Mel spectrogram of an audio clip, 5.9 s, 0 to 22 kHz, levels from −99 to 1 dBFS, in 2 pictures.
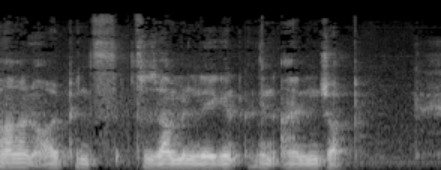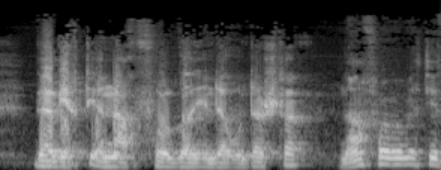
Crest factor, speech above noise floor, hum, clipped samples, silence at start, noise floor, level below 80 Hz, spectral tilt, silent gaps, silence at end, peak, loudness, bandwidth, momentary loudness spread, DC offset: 20 dB; 25 dB; none; under 0.1%; 0 s; -50 dBFS; -62 dBFS; -5 dB/octave; none; 0 s; -4 dBFS; -25 LUFS; 15.5 kHz; 15 LU; under 0.1%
